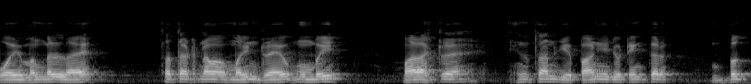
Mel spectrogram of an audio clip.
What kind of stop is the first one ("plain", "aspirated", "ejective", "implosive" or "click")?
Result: plain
